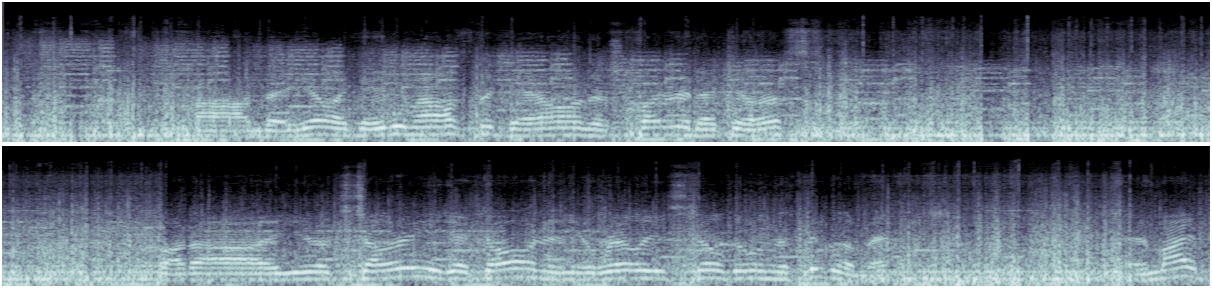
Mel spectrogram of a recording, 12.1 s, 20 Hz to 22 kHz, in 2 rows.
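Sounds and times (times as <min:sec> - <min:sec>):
motorcycle engine droning: 0:00.0 - 0:12.0
wind rushing over microphone: 0:00.0 - 0:12.0.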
